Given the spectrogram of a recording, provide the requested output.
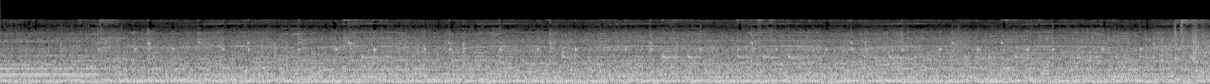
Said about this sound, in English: The elevator doors close, and they ride up slowly, staring across the car at one another without saying anything.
